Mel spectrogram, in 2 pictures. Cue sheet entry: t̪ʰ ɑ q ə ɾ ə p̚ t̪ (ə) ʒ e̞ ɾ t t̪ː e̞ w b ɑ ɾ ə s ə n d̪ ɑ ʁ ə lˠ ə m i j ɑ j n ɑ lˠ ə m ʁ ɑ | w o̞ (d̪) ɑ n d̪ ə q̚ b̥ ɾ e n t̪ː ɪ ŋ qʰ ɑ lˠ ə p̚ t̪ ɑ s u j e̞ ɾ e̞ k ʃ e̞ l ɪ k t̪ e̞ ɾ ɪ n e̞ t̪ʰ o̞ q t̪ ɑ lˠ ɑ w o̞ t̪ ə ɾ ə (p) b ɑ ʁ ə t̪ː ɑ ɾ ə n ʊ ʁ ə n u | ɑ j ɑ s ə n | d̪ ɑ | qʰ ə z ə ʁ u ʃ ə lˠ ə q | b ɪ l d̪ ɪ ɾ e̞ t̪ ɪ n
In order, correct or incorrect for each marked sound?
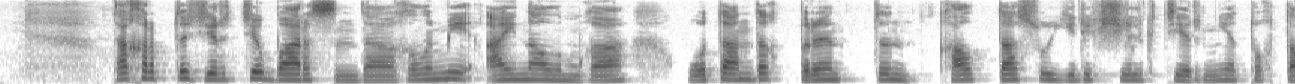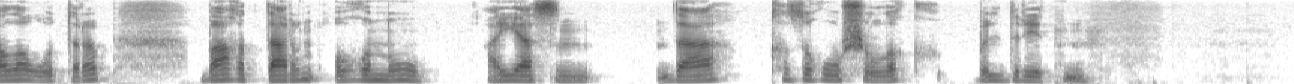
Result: correct, incorrect: t̪, correct

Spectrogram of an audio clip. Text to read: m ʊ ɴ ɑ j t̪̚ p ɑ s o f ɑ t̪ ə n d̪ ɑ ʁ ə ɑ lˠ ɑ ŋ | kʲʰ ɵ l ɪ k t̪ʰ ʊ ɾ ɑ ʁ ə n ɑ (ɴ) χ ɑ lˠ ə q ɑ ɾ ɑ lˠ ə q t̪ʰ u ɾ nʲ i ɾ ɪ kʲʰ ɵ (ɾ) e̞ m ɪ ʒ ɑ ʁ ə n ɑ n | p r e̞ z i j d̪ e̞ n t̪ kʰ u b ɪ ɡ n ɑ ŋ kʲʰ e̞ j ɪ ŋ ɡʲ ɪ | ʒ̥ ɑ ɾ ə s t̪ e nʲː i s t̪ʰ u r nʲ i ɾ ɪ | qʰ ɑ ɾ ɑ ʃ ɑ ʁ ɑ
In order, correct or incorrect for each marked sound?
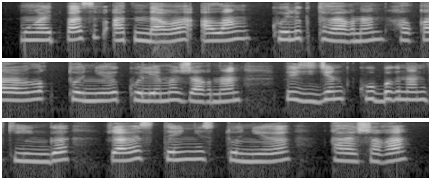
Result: incorrect: n, incorrect: l

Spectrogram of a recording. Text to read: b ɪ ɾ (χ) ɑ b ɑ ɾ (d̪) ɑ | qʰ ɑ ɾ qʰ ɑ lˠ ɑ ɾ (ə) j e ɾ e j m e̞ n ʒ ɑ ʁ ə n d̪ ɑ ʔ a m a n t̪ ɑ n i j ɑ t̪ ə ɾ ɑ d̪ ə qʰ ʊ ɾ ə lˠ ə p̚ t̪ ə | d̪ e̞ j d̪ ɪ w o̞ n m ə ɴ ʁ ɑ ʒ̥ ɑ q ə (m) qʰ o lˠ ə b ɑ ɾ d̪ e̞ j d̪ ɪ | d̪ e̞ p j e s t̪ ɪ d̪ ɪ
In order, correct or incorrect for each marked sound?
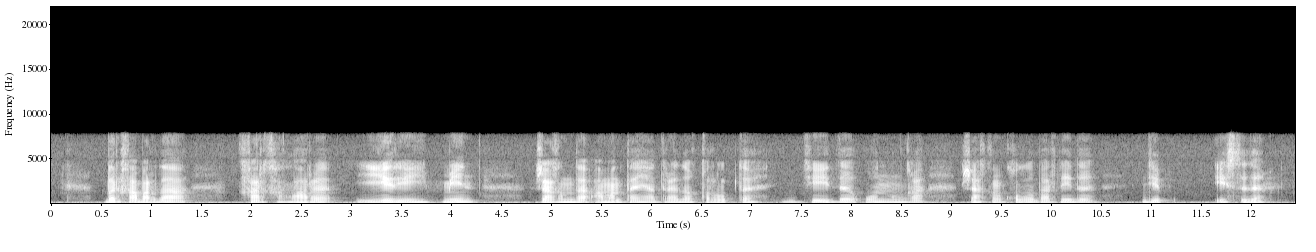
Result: correct, correct, correct, incorrect: ɴ

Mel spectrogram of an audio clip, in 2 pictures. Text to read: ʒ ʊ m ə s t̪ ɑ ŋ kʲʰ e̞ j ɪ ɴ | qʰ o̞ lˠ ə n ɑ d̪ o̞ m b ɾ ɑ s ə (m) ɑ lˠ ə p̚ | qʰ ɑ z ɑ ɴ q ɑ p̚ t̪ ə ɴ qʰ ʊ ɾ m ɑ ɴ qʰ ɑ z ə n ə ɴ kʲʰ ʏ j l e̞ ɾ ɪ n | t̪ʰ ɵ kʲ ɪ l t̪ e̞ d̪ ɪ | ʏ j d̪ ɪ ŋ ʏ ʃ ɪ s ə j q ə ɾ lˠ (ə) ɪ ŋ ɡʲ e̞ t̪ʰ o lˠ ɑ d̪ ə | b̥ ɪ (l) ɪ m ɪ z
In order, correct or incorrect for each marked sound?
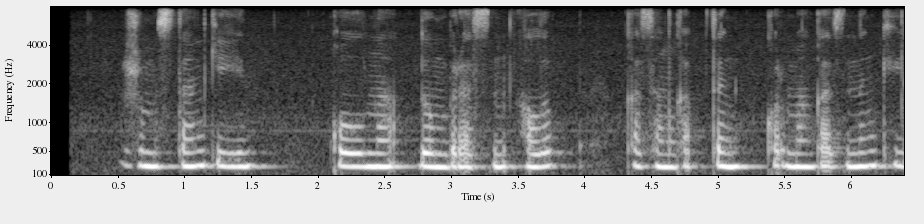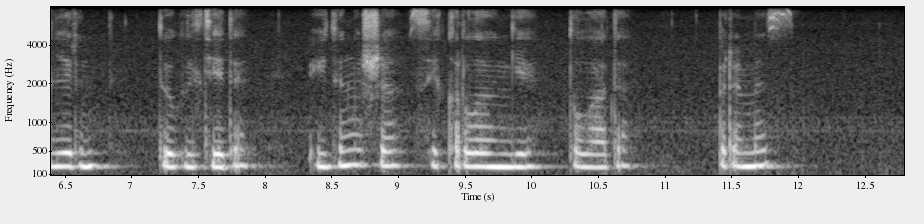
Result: incorrect: n, correct, incorrect: ɾ

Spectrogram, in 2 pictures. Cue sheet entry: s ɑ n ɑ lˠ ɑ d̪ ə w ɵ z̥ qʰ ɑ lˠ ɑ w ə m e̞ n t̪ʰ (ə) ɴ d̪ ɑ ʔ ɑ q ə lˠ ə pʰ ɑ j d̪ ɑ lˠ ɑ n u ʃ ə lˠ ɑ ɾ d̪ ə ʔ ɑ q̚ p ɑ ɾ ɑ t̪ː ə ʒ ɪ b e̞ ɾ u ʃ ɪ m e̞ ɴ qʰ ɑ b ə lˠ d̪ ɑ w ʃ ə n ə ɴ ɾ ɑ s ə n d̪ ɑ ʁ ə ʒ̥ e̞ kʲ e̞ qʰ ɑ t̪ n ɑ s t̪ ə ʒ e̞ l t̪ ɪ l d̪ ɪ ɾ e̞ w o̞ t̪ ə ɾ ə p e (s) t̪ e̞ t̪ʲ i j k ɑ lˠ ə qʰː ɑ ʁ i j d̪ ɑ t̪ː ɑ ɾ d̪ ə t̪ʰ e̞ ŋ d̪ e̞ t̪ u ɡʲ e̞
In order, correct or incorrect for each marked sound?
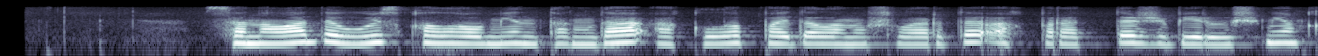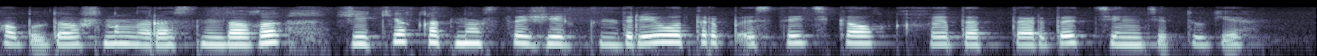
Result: incorrect: ɑ, correct

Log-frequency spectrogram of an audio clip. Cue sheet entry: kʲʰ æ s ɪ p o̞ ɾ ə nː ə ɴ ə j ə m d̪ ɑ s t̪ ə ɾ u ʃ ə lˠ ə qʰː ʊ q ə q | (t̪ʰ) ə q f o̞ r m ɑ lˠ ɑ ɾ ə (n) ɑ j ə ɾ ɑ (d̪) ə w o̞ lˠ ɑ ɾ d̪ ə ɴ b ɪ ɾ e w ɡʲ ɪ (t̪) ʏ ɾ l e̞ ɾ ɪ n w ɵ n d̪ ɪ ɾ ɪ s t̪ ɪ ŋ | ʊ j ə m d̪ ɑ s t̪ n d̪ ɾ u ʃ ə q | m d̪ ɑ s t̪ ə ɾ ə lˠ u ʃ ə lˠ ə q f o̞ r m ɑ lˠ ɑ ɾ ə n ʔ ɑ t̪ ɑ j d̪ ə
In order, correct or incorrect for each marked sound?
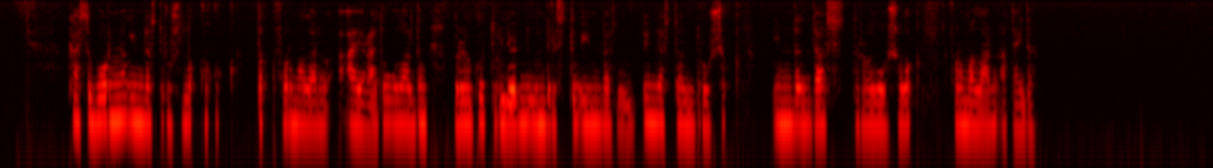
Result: incorrect: t̪, correct, correct, incorrect: t̪ʰ

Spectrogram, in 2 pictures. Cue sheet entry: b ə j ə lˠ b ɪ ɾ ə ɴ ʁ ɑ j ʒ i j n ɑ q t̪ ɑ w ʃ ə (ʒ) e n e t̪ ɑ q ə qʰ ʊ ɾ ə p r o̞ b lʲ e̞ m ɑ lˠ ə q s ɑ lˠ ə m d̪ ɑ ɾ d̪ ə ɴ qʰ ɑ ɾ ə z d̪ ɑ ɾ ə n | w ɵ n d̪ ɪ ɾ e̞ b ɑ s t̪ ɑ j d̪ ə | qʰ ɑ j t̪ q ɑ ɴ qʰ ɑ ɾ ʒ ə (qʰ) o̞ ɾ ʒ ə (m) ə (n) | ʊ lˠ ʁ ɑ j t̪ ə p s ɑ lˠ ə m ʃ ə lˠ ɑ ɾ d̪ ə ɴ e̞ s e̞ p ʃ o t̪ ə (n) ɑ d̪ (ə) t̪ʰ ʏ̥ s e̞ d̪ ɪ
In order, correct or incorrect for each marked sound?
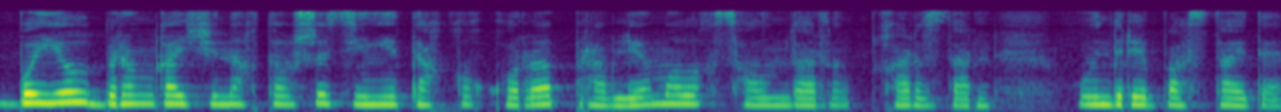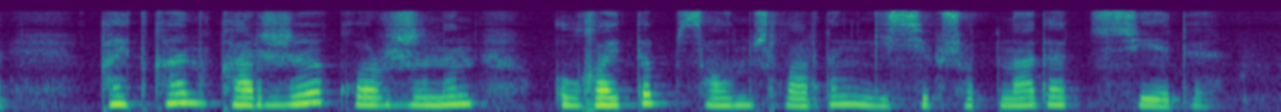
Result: incorrect: z, correct, incorrect: n, correct, correct, incorrect: ɑ

